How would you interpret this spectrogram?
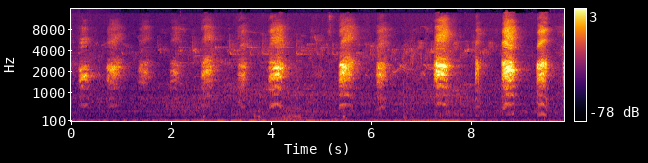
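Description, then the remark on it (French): A crow caws over and over at a steady, insistent pace, harsh calls coming from some distance with a low background rumble beneath them. “Écoutez ce corbeau au loin qui croasse avec insistance.”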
